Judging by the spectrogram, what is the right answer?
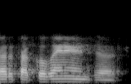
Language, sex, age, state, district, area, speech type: Telugu, male, 18-30, Telangana, Siddipet, urban, conversation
